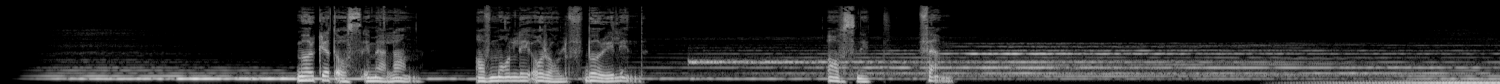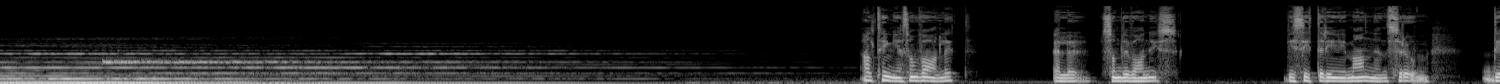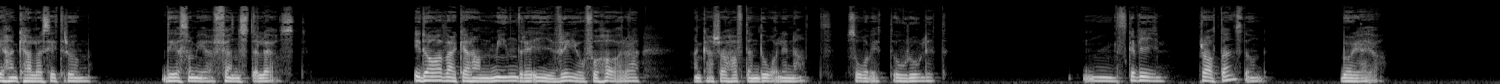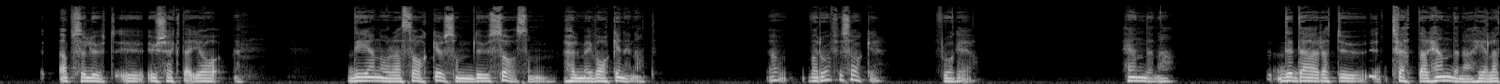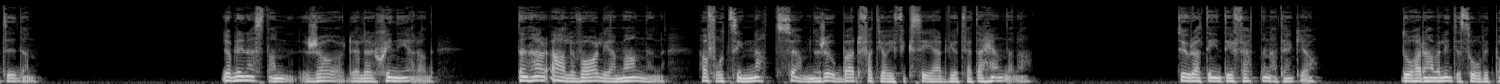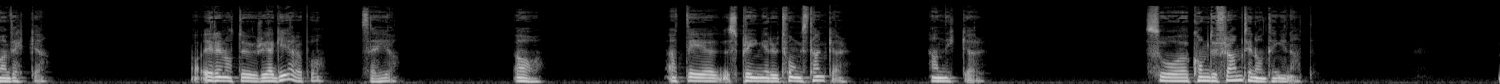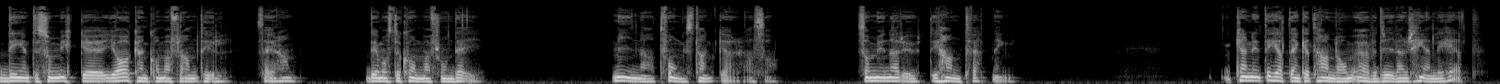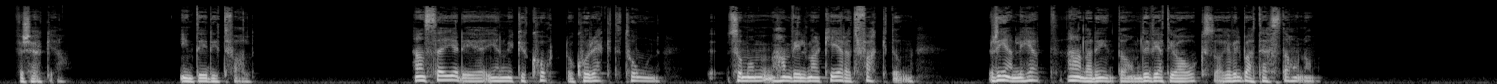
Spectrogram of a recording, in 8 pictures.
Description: Mörkret oss emellan. 5 – Ljudbok – Laddas ner
Uppläsare: Nina Zanjani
